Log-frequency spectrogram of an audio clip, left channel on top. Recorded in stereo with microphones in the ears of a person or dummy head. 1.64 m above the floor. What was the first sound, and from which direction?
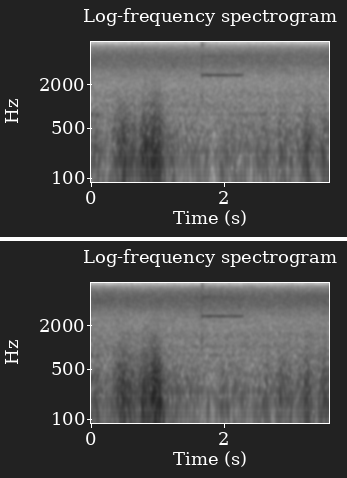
A bell, 5° left (ahead or behind).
